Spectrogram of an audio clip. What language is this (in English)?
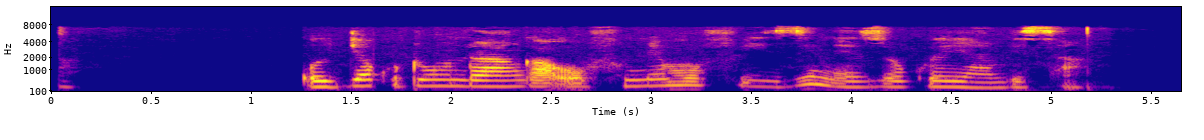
Ganda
